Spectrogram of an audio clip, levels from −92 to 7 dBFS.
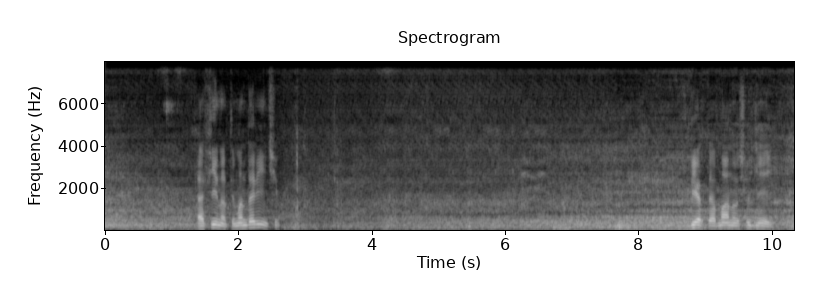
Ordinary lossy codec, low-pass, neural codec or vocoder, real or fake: none; none; codec, 16 kHz, 16 kbps, FunCodec, trained on Chinese and English, 50 frames a second; fake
